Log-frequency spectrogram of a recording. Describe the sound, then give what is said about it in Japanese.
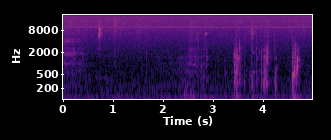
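Hot black tea being sipped from a cup, heard as a few soft, faint slurping and clicking sounds over a quiet background, with no voices. “もうちょっと紅茶を飲むよ。”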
